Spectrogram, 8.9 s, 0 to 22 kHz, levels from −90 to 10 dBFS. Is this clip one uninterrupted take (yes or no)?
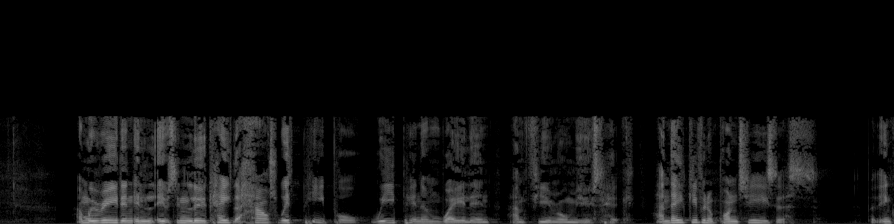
no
